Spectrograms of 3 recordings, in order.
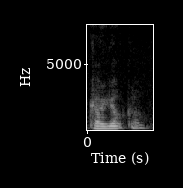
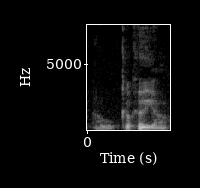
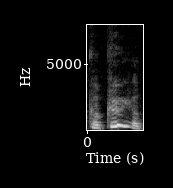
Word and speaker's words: Kokuyo: Also, there's some, how do you say with a K, Koyoko? Kokuyo. Kokuyo paper is another great paper.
